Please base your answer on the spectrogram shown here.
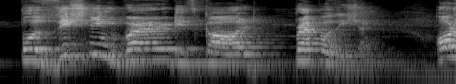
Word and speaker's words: preposition: पोजिशनिंग word is called प्रेपोजिशन। और हमारे बहुत सारे साथी इस वर्ड को प्रीपोजिशन पढ़ते हैं, जबकि इसका एक्चुअल जो प्रोनाउंसिएशन है वो है प्रेपोजिशन, प्रीपोजिशन नहीं है।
